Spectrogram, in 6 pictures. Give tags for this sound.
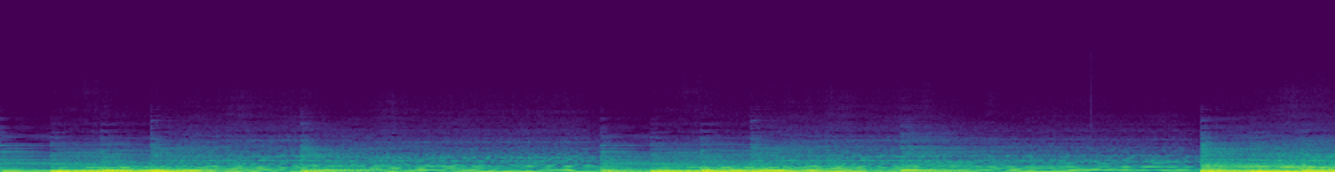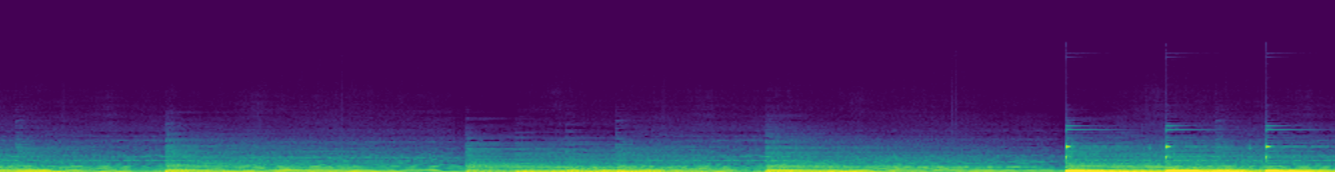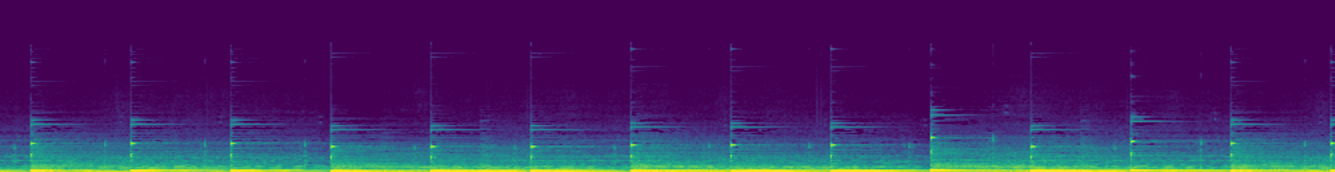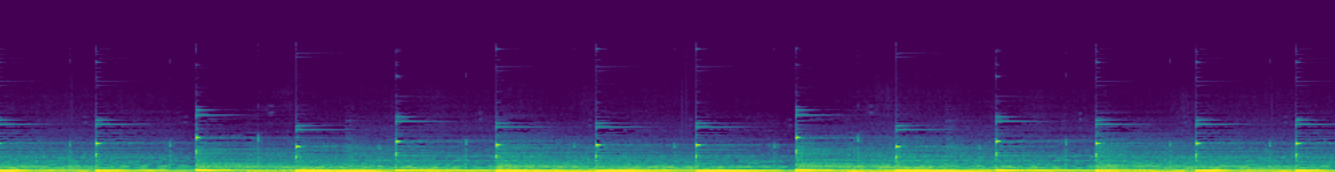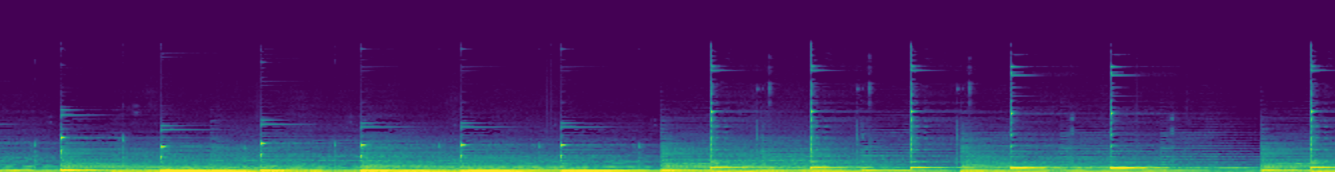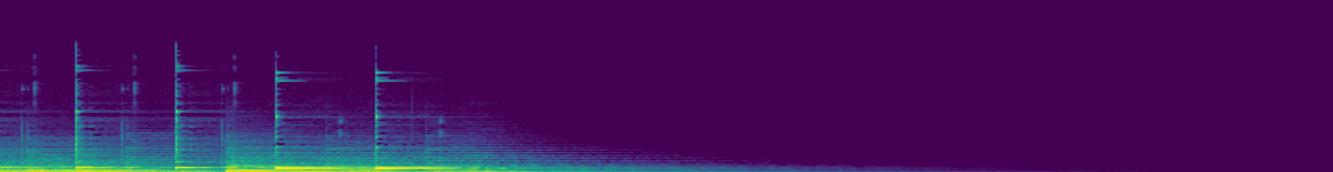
cinematic
film
game
movie
music
mysterious
perfect
piano
puzzle
symphony

